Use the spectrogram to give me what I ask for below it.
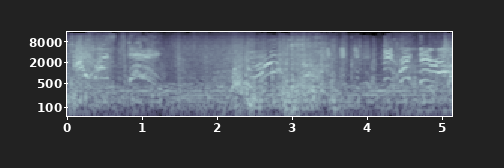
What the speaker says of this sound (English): Exploding curlers and bobby pin machine gun fire?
